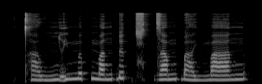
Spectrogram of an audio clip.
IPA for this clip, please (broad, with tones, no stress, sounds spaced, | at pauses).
t̪ʰ a̤˨˩ w ɲ ə̰˧˥ j m ɛ˦˥ p̚ m a˧ n ɗ ə˦˥ t̚ t͡ɕ ə˨˩ t̚ z a˨˦ m ɓ a̤˨˩ j m a˨˦ n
